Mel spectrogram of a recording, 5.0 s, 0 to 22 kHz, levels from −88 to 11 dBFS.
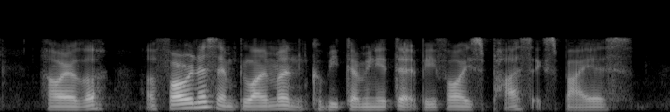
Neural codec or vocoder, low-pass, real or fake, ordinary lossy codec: codec, 24 kHz, 0.9 kbps, WavTokenizer, small release; 5.4 kHz; fake; none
